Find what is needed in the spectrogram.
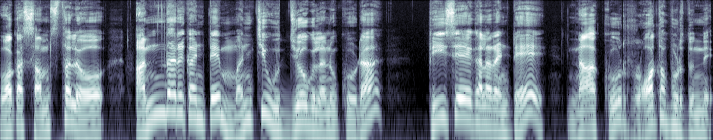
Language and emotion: Telugu, disgusted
